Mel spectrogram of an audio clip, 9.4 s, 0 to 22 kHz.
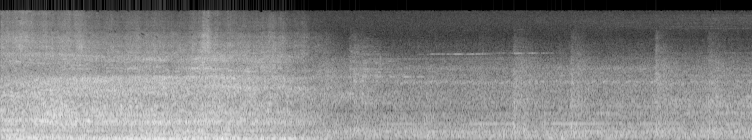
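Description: Intermodal container wagons of a freight train rumbling and clattering past close by. About three and a half seconds in the sound drops to the quieter, more distant rumble of a Class 66 diesel-hauled container train approaching.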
